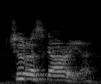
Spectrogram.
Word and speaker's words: Churrascaria: Okay, you guys are gonna have to pronounce it. You want to do it? I'll Churrascaria. Alright, Churrascaria.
